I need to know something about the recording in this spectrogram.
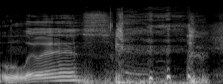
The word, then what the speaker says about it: Louis: name now yeah yeah there's a soft there's a silent soft moan at the end Louis uh today we're doing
